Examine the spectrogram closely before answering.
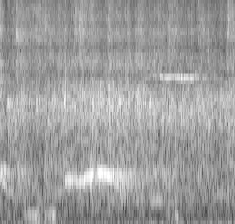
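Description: An audience at an evening church service applauds steadily to welcome a guest preacher, a dense wash of clapping that holds at an even level throughout with no pauses, no voices rising above it.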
